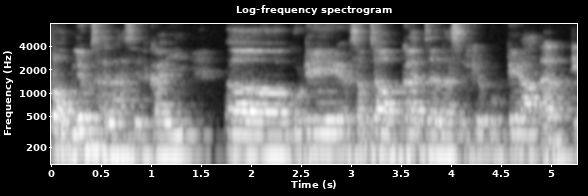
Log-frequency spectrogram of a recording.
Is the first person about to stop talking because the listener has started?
No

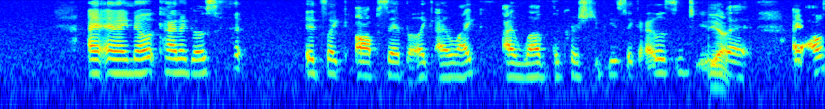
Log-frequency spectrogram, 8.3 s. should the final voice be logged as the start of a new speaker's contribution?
No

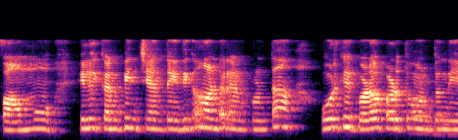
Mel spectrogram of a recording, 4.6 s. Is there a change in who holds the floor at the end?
No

